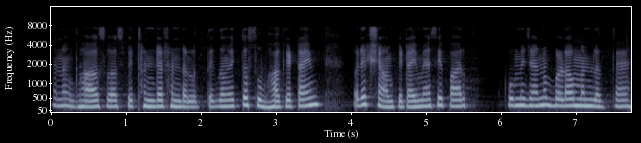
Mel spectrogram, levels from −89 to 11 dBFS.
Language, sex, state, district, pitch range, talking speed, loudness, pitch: Hindi, female, Bihar, Jahanabad, 205-235 Hz, 210 wpm, -27 LUFS, 215 Hz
